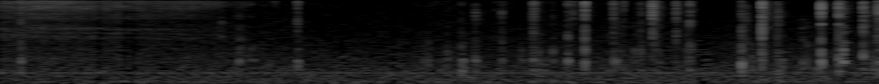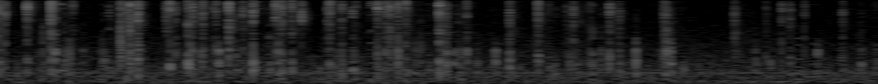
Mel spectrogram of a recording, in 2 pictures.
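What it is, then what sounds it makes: Cellophane-wrapped plastic case. A small, hollow pink plastic onigirazu lunch case, still sealed in clear cellophane wrap, is held on a table in both hands while fingertips and long nails squeeze and scratch the crinkly wrapper. A soft, bright hiss at the start fades, then gives way to a dense run of sharp, high crackles and ticking clicks over a faint steady low hum.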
